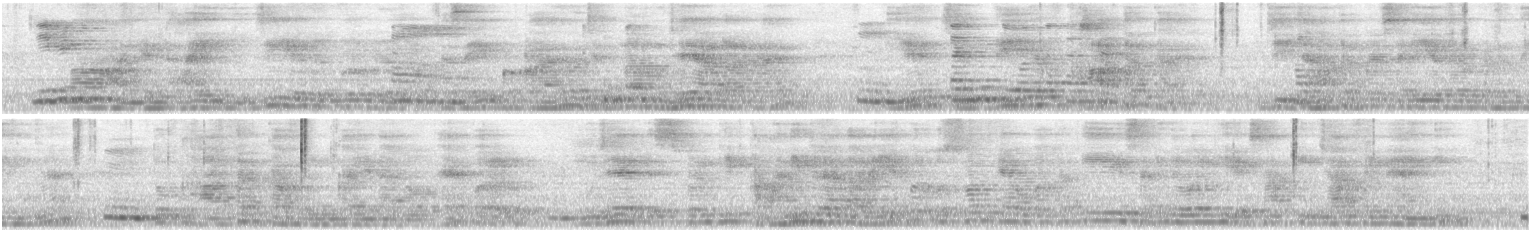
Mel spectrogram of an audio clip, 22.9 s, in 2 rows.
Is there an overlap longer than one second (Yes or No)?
Yes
